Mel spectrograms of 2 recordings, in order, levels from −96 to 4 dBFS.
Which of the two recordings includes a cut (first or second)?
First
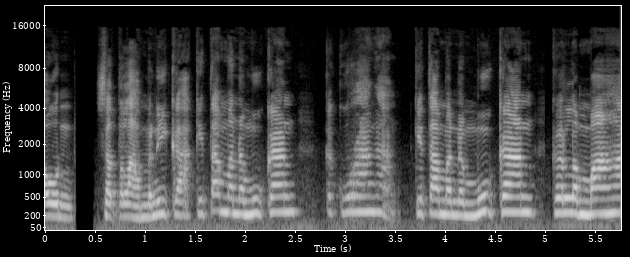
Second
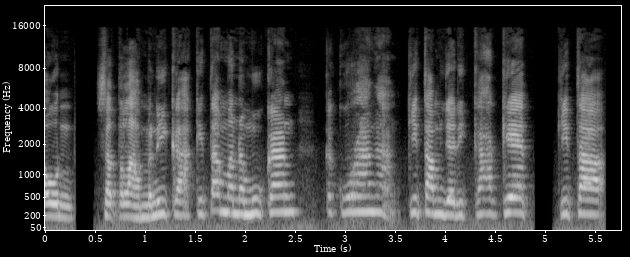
second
